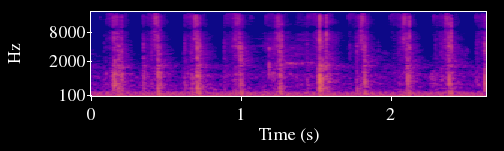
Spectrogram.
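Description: Tarot cards being shuffled close up, a quick run of crisp riffling flutters repeating about every quarter second, alone and fairly quiet.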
